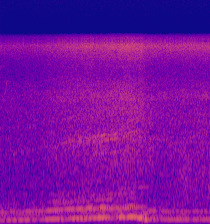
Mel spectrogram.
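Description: A motor vehicle's engine passing by: a low, steady hum that grows louder to a peak between two and three seconds in, then drops in pitch and fades to a lower level.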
